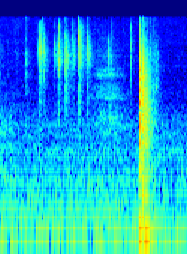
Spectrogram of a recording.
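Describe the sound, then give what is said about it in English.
Dice rolled for a fighting roll in a tabletop game rattle with a quick flurry of light clicks, then clatter down with one sharp, louder knock before fading into quiet. No one speaks. “Oh man, this dice!”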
